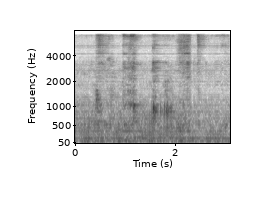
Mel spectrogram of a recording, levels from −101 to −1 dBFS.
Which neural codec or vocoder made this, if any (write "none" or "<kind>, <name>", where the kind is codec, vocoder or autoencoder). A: vocoder, HiFi-GAN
